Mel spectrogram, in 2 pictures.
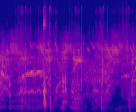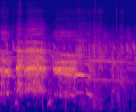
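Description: A gold gamefowl rooster crows loudly in the middle of the clip and clucks at other moments, close to the recorder. Light background noise runs throughout.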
